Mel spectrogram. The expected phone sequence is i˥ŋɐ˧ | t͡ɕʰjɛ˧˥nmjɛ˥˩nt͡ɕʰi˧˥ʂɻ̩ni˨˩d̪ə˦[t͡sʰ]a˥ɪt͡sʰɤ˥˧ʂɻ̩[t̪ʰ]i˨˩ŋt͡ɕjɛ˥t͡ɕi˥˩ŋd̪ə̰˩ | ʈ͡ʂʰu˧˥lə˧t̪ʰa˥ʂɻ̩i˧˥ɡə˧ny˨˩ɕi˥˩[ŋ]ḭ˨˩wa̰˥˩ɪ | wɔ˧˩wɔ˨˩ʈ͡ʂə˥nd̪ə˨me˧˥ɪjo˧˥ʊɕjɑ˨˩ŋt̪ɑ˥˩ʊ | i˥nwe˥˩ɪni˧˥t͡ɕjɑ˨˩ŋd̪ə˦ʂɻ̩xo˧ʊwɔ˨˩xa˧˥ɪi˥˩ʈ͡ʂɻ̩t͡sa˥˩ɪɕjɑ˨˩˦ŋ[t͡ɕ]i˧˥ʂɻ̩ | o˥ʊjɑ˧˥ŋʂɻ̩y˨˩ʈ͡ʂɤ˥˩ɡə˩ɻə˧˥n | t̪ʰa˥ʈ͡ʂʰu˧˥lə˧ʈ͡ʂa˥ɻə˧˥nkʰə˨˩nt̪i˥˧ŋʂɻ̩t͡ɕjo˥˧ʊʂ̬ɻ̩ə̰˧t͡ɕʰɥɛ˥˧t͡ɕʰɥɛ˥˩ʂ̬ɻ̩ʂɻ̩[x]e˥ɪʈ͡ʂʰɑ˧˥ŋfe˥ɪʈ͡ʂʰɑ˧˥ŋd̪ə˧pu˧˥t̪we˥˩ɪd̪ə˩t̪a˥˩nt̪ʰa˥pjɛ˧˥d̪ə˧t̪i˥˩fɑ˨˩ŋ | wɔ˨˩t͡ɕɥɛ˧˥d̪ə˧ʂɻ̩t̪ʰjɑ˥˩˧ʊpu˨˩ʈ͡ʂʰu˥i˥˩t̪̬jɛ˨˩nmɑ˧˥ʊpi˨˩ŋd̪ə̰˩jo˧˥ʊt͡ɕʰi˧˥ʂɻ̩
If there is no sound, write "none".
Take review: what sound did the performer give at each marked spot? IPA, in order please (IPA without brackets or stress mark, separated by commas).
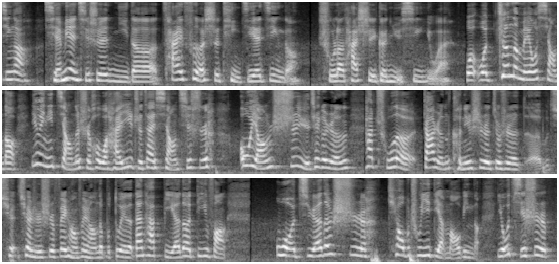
t͡sʰ, t̪ʰ, ŋ, t͡ɕʰ, f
